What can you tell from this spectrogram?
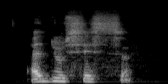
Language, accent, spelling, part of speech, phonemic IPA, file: French, Canada, adoucisses, verb, /a.du.sis/, LL-Q150 (fra)-adoucisses.wav
- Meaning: second-person singular present/imperfect subjunctive of adoucir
